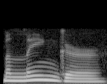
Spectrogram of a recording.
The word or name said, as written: malinger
